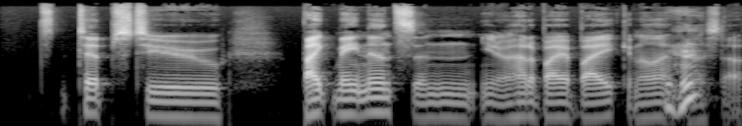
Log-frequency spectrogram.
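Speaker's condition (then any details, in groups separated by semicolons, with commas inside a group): No condition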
